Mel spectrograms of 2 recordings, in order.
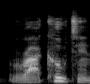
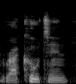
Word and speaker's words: Rakuten: Thanks to a website called Rakuten. That's how I'm going to pronounce it. Rakuten is spelled Rakuten.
